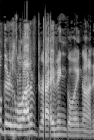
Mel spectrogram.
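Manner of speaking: ordinary talk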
